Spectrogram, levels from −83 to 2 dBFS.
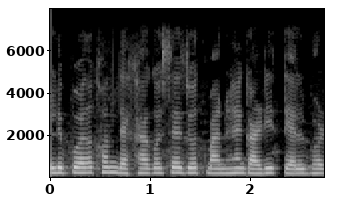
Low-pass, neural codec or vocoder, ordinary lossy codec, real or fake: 7.2 kHz; none; none; real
